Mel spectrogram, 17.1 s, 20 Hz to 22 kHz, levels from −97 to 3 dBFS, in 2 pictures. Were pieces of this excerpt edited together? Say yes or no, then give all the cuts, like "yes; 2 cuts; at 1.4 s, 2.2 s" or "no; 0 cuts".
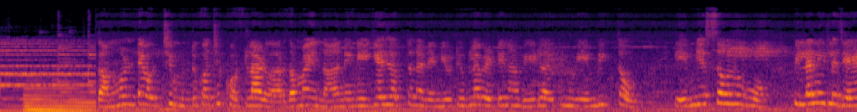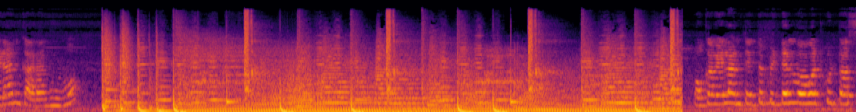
yes; 2 cuts; at 0.9 s, 15.4 s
